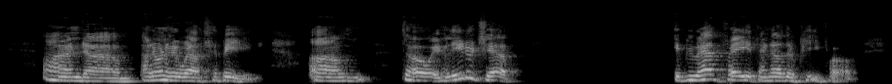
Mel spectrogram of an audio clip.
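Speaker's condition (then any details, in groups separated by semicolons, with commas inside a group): Deafness; speech problem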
